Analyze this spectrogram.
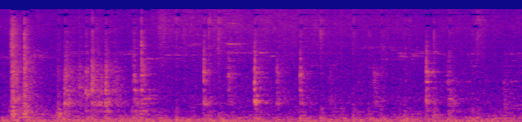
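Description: Chopped vegetables tipped into a hot frying pan sizzle, then a wooden spatula stirs them with repeated scrapes and taps against the pan.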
